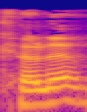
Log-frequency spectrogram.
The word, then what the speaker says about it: Kölle: Das ist Kölle, so spricht man das auch aus.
